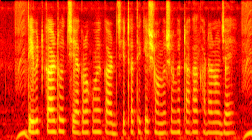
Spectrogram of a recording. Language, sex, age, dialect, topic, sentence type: Bengali, female, 18-24, Northern/Varendri, banking, statement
